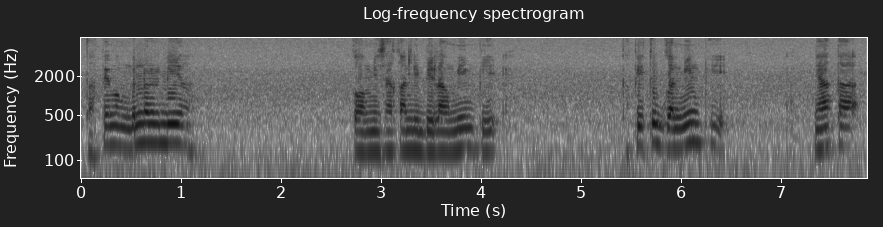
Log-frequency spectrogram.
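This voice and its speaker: A man telling his own ghost experience in a casual, animated chat, acting out his friends' voices. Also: on the high side, a little slow, long pauses, a little hiss or hum, poor audio.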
